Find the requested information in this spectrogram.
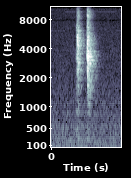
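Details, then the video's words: Lone green budgerigar in its cage gives two quick, bright, harsh chirps in succession, with a quiet room behind. "МИЛЫЙ И ЗАБАВНЫЙ ПОПУГАЙ ПОЕТ И ЧИРИКАЕТ/ОДИН В КЛЕТКЕ"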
